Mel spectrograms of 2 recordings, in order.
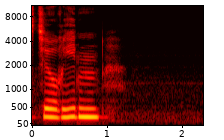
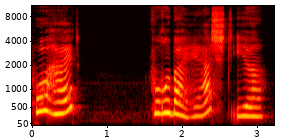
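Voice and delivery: put-on higher boyish voice, a little louder; a touch of a courteous little prince; polite prince; 6 semitones higher, 4 dB louder than usual. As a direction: address his highness politely. Prince asks.

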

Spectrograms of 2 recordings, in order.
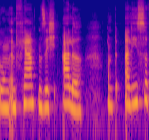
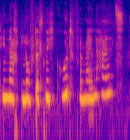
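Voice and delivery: put-on old magpie; 7 semitones higher than usual. A narrator's reading. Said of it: "eine alte Elster ... bemerkte".

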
